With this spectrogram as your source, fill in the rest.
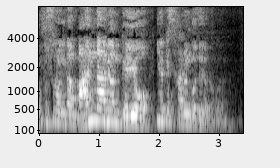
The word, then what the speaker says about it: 만나: 이거 만나, 그 히브리어 발음 만나, 니은의 난데 이제 시옷 만나로 쓰시는 분이 있어요. 그거 다시다, 만나는 다시다잖아요. 히브리어 만나, 니은 받침의 만나, 히브리어입니다. 그게 이제 예수님 의미하는 거지 않습니까?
